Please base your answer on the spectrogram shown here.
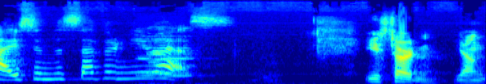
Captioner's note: buzzer buzzing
